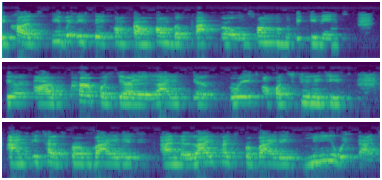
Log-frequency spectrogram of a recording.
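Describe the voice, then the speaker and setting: Her intonation is flat and monotone as a woman speaks at a moderate pace and a medium pitch. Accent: Jamaican. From Jamaica. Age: 20s. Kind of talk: TV interview answer.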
